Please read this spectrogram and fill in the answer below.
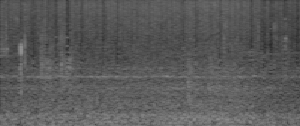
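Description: Steady low-rumbling room noise with a faint thin high whine above it, unchanging throughout.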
